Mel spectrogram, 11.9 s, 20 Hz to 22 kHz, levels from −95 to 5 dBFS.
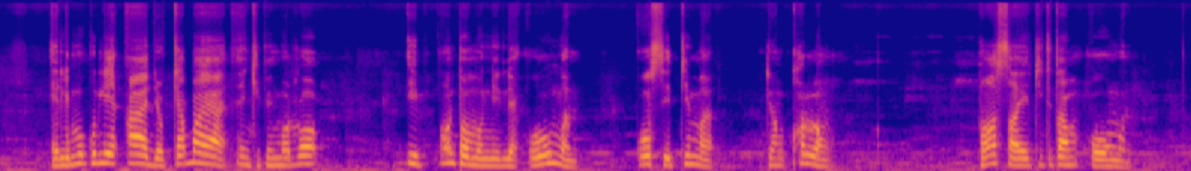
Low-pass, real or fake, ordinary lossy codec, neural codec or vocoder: none; fake; none; codec, 44.1 kHz, 2.6 kbps, SNAC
